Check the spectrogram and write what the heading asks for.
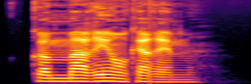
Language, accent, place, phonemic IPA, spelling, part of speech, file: French, France, Lyon, /kɔm ma.ʁe ɑ̃ ka.ʁɛm/, comme marée en carême, adverb, LL-Q150 (fra)-comme marée en carême.wav
- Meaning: opportunely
